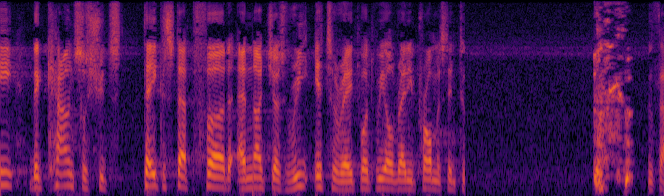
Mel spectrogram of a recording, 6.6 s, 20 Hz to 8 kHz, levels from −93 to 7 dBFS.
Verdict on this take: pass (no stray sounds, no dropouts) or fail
fail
